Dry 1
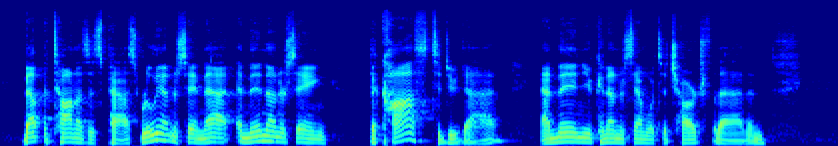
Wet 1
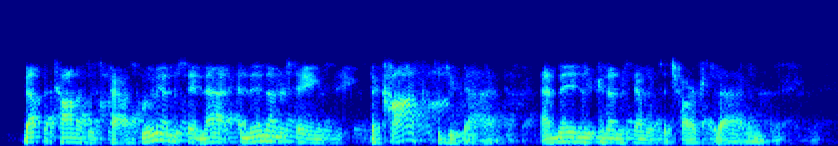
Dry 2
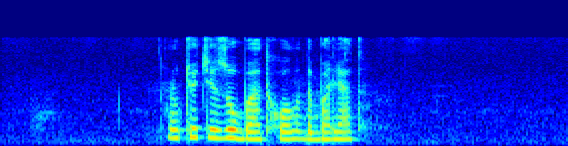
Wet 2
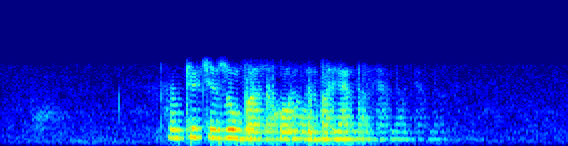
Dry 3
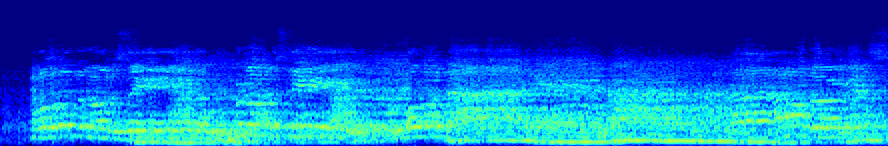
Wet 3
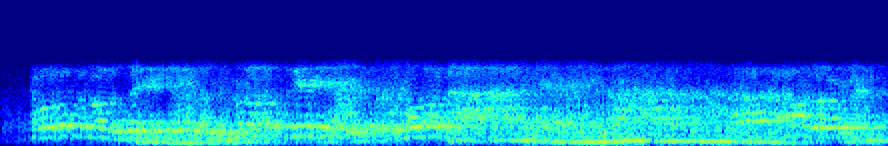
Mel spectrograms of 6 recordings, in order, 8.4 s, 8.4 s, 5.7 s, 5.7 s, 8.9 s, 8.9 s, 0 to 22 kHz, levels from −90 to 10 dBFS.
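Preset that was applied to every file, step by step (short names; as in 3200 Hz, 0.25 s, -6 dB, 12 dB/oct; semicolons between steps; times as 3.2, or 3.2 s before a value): doubler 49 ms -9 dB; echo with dull and thin repeats by turns 0.191 s, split 890 Hz, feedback 56%, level -9 dB; AMR-NB 7.95 kbps 8000 Hz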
